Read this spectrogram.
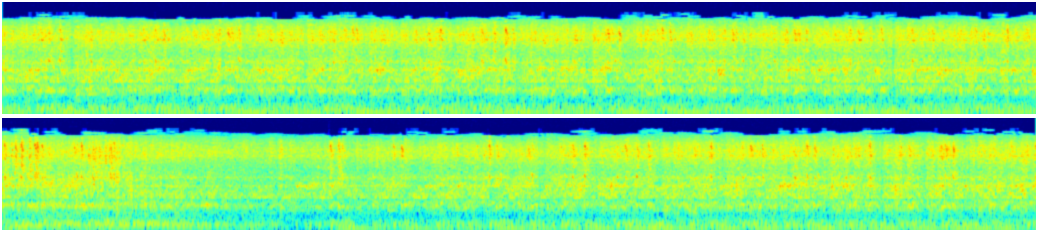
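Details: Engine idling with an uneven, lumpy beat, around three loose pulses a second that never settle into a smooth rhythm; rough idle, cause unknown.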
